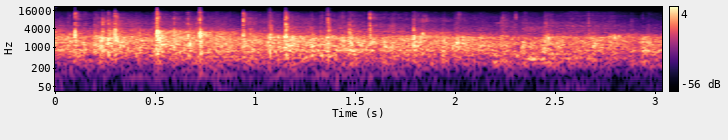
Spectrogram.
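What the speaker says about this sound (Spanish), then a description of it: "un aplauso para Pilar Cruz." Audience applause for Pilar Cruz at a talk on Gino Rubert's art, a steady, moderately close patter of many hands clapping for about three seconds without any voices.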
